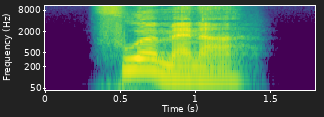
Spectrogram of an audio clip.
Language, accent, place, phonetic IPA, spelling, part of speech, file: German, Germany, Berlin, [ˈfuːɐ̯ˌmɛnɐ], Fuhrmänner, noun, De-Fuhrmänner.ogg
- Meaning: nominative/accusative/genitive plural of Fuhrmann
